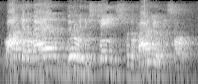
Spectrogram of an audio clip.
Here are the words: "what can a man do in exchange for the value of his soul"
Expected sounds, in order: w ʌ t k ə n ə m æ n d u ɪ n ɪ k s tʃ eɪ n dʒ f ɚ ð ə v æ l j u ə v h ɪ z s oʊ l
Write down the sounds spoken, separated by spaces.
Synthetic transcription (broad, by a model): w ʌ t k ə n ə m æ n d u ɪ n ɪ k s tʃ eɪ n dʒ f ɚ ð ə v æ l j u ə v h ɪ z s oʊ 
